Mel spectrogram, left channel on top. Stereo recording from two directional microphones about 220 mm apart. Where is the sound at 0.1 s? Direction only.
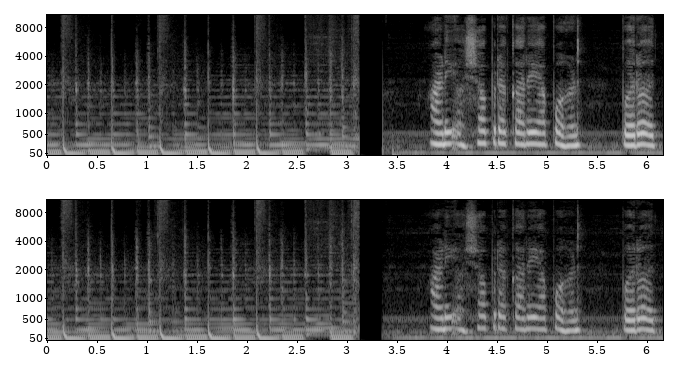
Centre (ahead or behind).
